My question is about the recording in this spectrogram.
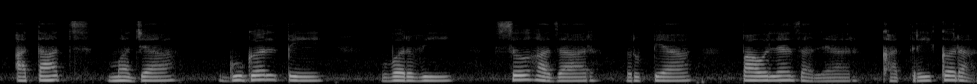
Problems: none marked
